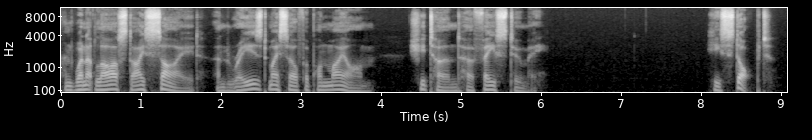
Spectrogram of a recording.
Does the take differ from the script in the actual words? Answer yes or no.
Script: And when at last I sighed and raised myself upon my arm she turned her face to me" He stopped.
no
